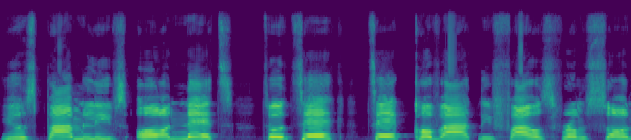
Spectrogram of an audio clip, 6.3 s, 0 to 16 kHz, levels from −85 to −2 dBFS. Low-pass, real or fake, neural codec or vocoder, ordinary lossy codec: 14.4 kHz; real; none; none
